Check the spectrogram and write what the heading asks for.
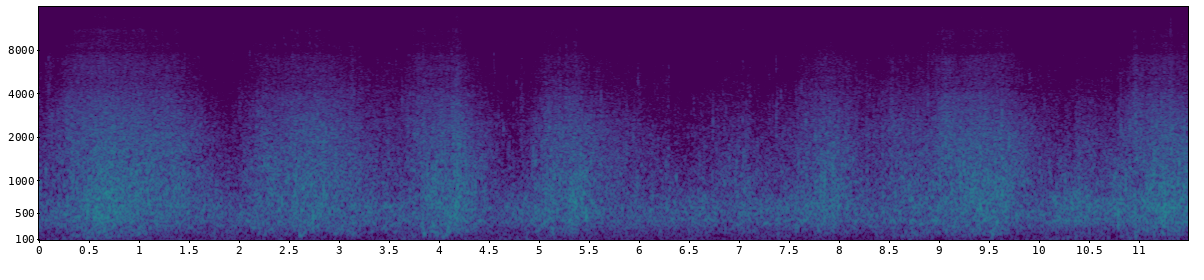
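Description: Waves break on a beach shore in a steady rolling rhythm, each surge swelling into a broad hiss of surf and washing back, with a constant windy roar underneath and no voices.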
